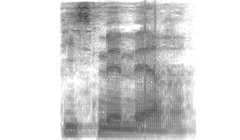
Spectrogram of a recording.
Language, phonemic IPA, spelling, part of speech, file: French, /me.mɛʁ/, mémère, noun, LL-Q150 (fra)-mémère.wav
- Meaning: 1. affectionate name for a female; honey, sweetie, baby 2. grandmother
